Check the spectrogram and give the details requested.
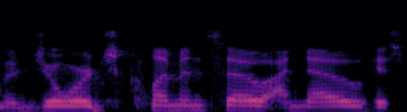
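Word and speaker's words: Georges: by the name of george clements so i know his first name looks like george's like with an s but you don't pronounce the final consonant in french right and george clement so they called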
